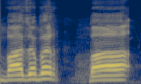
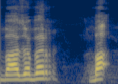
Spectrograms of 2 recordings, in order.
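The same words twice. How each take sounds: First: The final vowel is held for two seconds. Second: The final vowel is held only briefly. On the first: "दो second के लिए" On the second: "पहले था"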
